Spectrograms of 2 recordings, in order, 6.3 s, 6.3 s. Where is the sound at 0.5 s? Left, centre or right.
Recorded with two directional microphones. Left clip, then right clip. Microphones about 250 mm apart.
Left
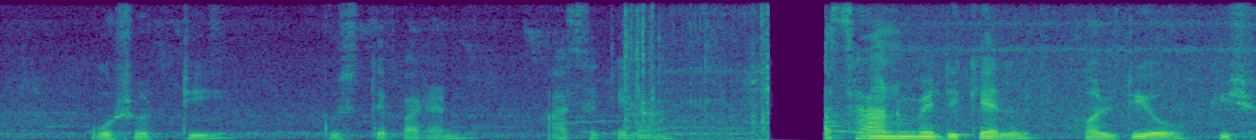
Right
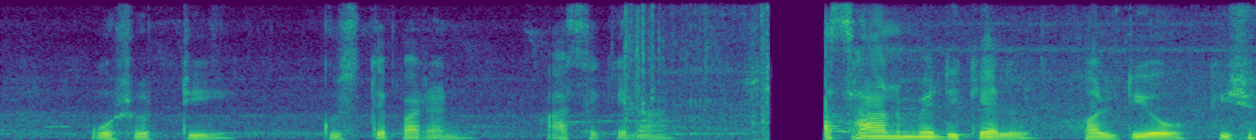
Centre.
